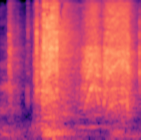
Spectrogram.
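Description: An EconoG Smart X-series electric drill runs in hammer mode, its loud, steady grinding whir swelling twice over a short burst, close by with no voice.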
